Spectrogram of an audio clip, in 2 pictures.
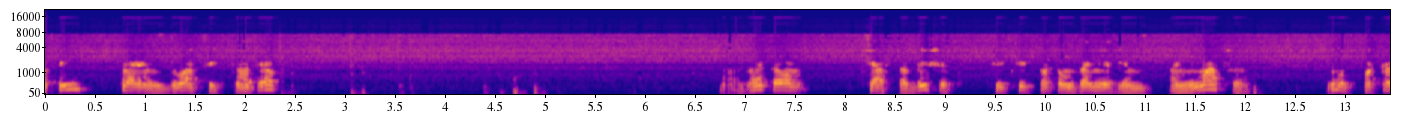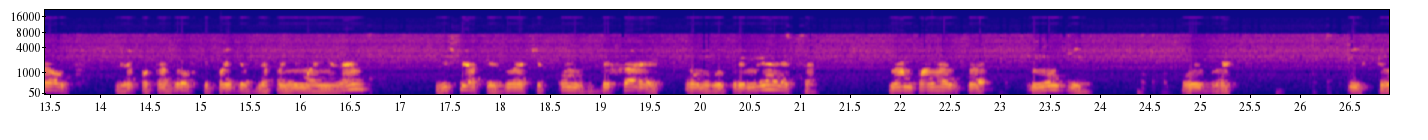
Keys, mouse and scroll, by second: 1.0-3.5 drag, 4.5 space, 11.9 space, 15.8 click, 20.8 click, 22.9 middle click, 24.3 middle click, 24.5 middle click, 26.1 shift+click.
